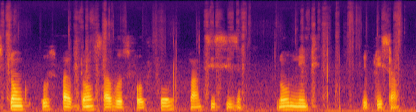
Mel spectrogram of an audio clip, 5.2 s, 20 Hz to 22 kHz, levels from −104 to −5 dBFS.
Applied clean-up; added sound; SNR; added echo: none; Writing; 19 dB; none.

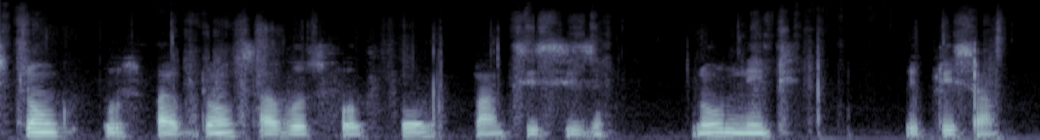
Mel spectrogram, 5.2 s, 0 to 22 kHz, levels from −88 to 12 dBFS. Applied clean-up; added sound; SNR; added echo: neural mask model RNNoise.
